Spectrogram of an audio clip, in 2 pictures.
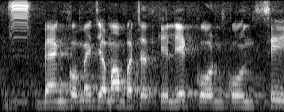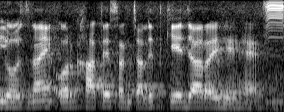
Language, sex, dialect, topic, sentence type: Hindi, male, Hindustani Malvi Khadi Boli, banking, question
